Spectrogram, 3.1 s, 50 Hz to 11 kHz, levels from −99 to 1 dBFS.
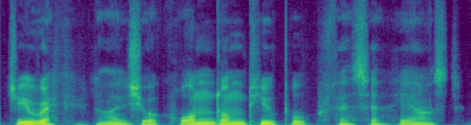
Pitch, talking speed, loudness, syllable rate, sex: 120 Hz, 170 wpm, -17 LUFS, 5.8 syllables/s, male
